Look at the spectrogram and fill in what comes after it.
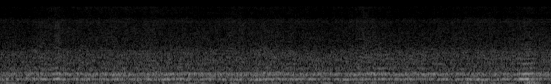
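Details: Many honey bees on a frame of nectar and honey, producing a continuous low droning hum that holds an even level, with a faint soft knock just before the end.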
